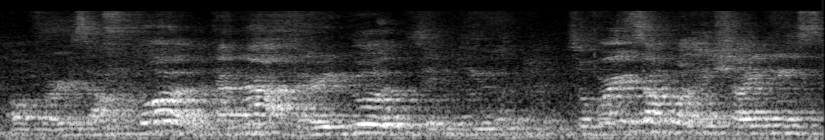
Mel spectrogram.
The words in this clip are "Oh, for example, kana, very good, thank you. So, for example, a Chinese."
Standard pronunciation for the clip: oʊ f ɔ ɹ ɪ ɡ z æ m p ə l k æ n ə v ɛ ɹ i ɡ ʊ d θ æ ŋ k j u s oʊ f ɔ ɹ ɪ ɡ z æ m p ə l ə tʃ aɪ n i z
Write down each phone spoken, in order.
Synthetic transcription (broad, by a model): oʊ f ɔ ɹ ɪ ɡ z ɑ m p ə l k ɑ n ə v ɛ ɹ i ɡ ʊ d s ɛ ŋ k j u s oʊ f ɔ ɹ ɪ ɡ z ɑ m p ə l ə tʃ aɪ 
